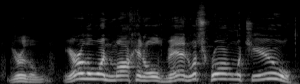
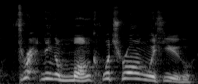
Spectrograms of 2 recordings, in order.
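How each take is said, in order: First: Much louder and higher yell; loud mock yell back at the old monk; angry retort. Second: Indignant, louder and higher; shocked outrage at being threatened; offended monk, loud and high; outraged. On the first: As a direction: shout him down, old man. Andreas yells back at old monk. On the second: Acted.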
